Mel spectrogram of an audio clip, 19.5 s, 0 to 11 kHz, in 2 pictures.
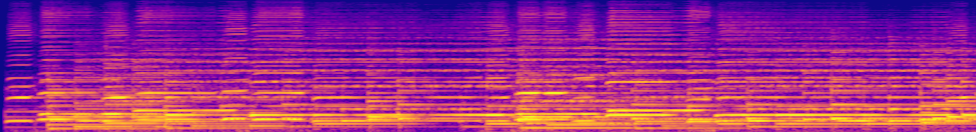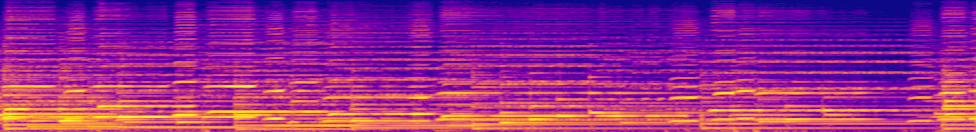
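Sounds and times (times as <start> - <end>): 
sad melody ringtone: 0.3 - 19.5.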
